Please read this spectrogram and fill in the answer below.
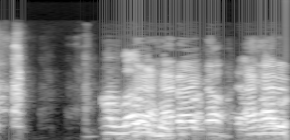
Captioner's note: laughing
